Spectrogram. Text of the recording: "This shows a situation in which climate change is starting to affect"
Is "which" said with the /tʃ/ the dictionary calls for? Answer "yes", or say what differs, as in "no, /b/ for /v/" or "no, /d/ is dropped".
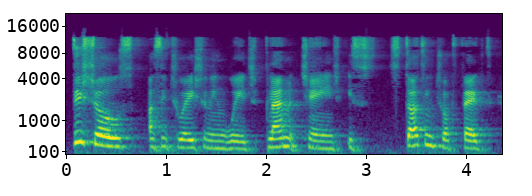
yes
